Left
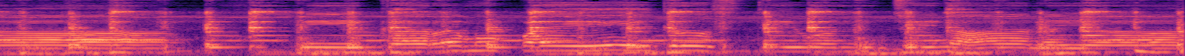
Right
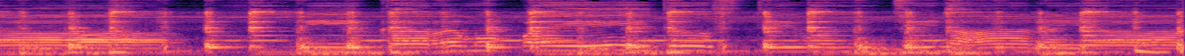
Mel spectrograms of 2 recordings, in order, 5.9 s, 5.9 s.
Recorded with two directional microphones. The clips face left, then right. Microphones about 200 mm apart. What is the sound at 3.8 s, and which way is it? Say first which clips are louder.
Music: right 3 dB; 30° right (ahead or behind).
